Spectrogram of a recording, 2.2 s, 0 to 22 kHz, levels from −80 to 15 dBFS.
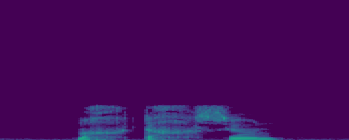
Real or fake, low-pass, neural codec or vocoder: real; 5.4 kHz; none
